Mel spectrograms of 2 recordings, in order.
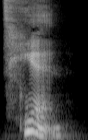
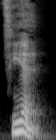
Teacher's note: To us, to me, it sounds like two syllables, tian, but it's one. And so trying to say tian as one syllable is hard.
